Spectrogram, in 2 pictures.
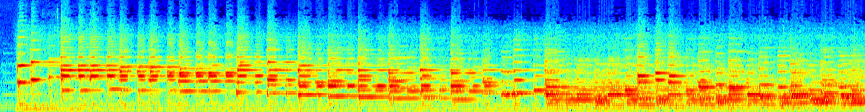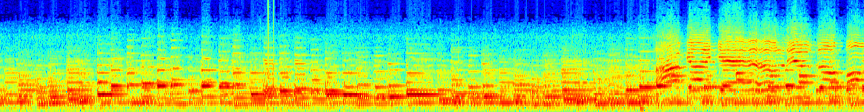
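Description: A blues recording plays loudly and continuously, a rolling, busy instrumental passage with dense piano-like chords and a steady rhythm, no singing yet.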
